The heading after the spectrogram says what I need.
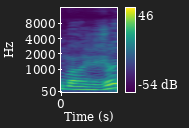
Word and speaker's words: mangeons: ای مو ځکه راوړی د جی تلفظ دپاره چې دا صحیح تلفظ وباسي. که چېرته دې سره موږ ای رانوړو دا به نو مانګو راشي چې کوم غلط دی. نو مانژو دپاره به موږ تاسو دې سره ای راوړو، صرف به تلفظ صحیح غږ ویستلو دپاره، او او ان اس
